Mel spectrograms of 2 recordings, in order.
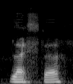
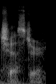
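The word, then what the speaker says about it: Leicester: the playoff Stana Lester see you can say Lester but all the people in the US would call them white Chester yeah that's terrible oh okay do you know well it's how it's spelled do you know it's not oh it's not I have no idea yes it is it's l-e-i-c-e-s-t-e-r there's no test there's no h there's no h like Hester then I'll say it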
